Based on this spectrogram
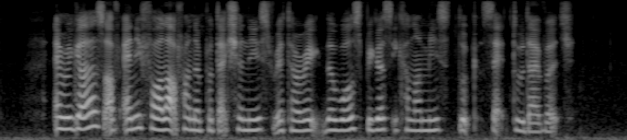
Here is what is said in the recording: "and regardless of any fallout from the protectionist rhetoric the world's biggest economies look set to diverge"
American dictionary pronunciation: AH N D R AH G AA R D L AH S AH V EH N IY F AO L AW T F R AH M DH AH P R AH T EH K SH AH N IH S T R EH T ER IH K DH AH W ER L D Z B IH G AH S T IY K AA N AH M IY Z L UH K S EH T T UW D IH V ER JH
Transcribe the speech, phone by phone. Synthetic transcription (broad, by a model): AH N R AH G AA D AH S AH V EH N IY F AO L AW T F R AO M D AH P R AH T EH K SH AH N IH S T R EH T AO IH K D AH W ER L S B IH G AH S IY K AA N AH M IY S L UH K S EH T T UW D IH V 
